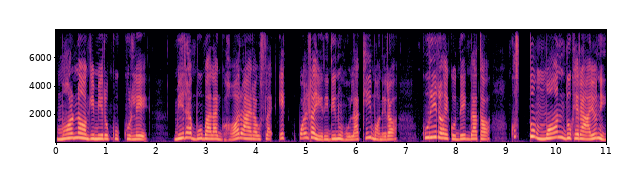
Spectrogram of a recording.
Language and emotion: Nepali, sad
